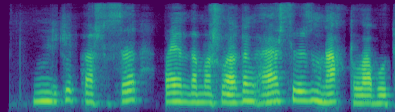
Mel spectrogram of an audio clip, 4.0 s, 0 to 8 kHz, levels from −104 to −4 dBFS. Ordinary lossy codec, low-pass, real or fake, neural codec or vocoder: AAC, 32 kbps; 7.2 kHz; fake; codec, 44.1 kHz, 2.6 kbps, SNAC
